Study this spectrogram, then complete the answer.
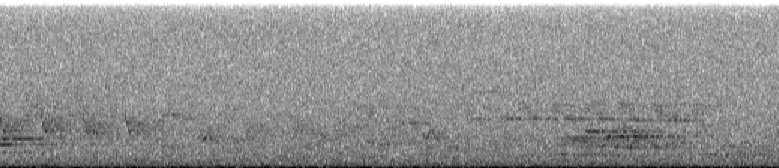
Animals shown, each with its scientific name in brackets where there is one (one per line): Wood Thrush (Hylocichla mustelina)
Red-eyed Vireo (Vireo olivaceus)
Yellow-rumped Warbler (Setophaga coronata)
Ovenbird (Seiurus aurocapilla)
